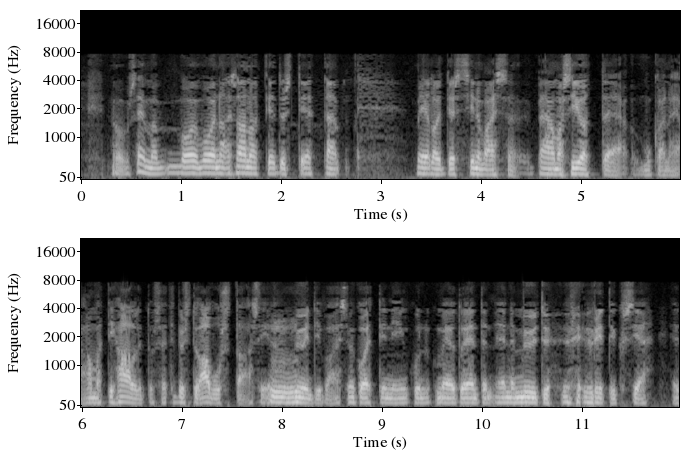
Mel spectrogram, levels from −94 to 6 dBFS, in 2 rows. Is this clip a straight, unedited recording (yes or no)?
yes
